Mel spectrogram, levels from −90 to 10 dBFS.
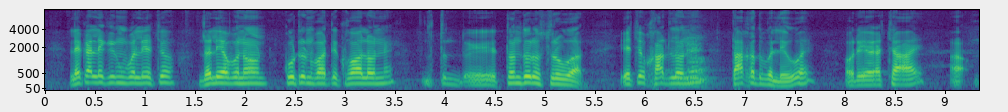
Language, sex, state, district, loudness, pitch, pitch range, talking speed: Halbi, male, Chhattisgarh, Bastar, -17 LUFS, 175 Hz, 160-185 Hz, 180 wpm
